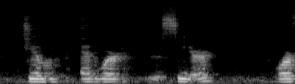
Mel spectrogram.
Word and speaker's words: Lucier: full name, Jim Edward Lucier, or if you're French, it's pronounced Lucier, uh, like Garnier or Messier.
